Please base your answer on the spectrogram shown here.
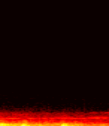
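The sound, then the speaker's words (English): Thunder cracks and rumbles through a storm around a room, a low, steady rolling roar with two heavier swells early on and no voices. “as thunder and lightning just cracks around”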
